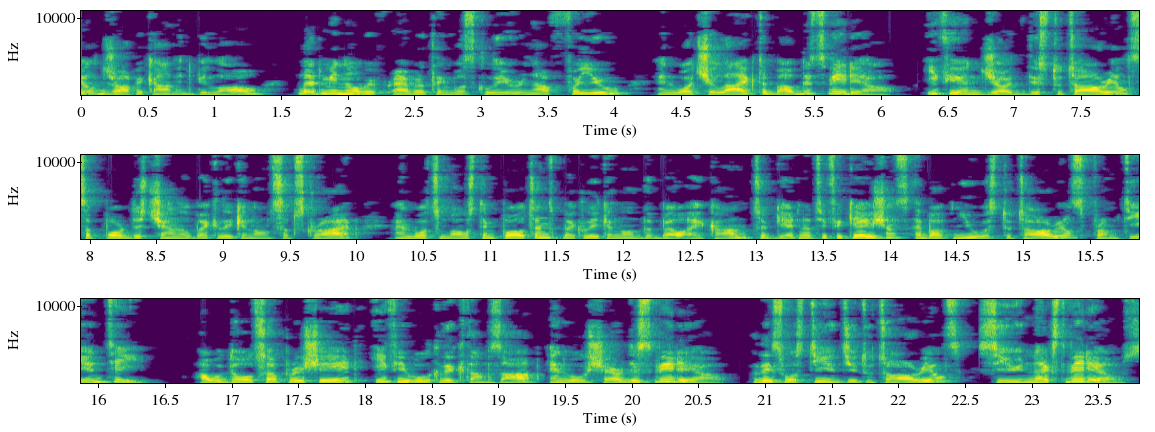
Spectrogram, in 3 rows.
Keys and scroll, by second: 3.5 g, 5.7 a, 7.6 ctrl+].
